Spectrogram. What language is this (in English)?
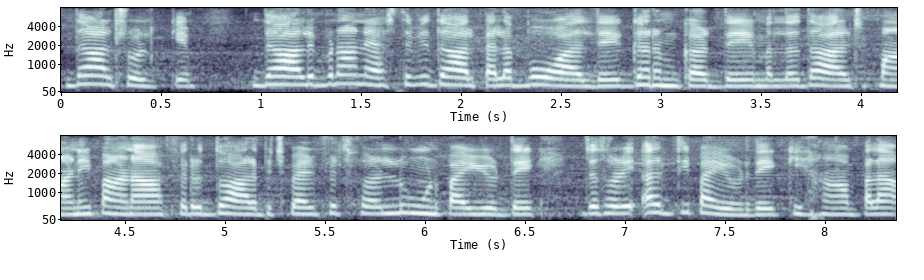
Dogri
